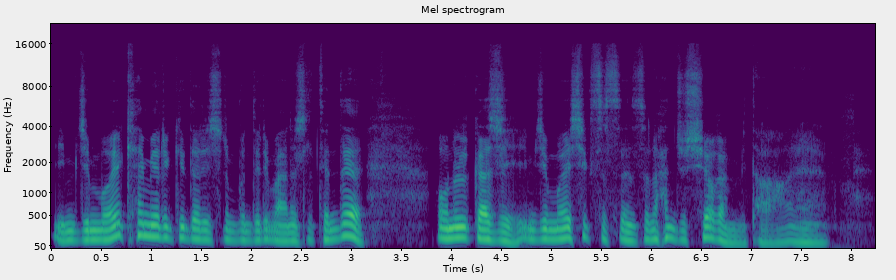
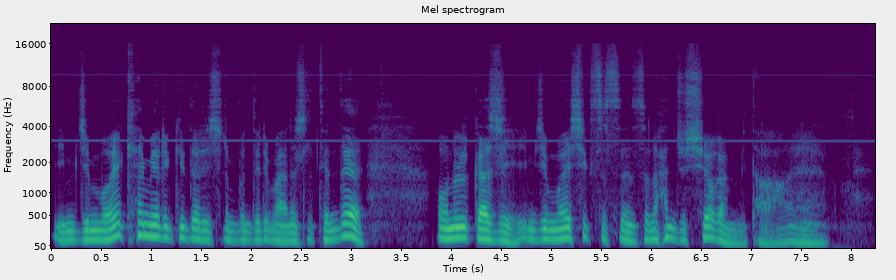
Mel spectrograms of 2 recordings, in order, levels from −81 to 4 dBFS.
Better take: first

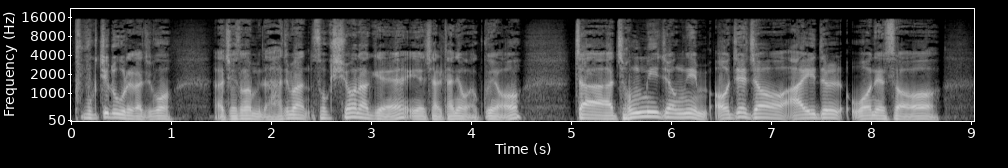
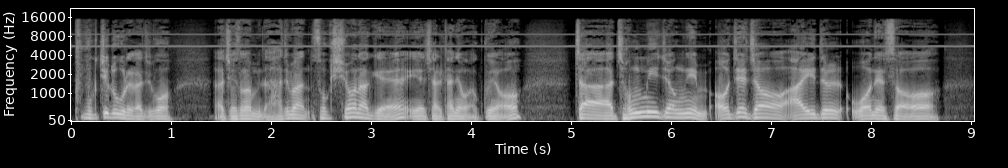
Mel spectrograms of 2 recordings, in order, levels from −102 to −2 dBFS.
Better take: first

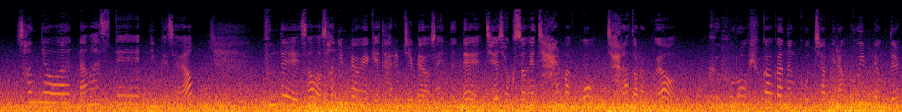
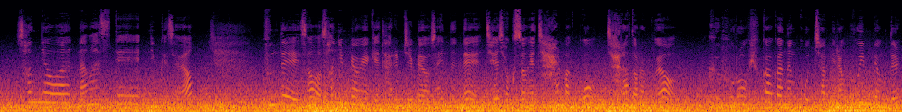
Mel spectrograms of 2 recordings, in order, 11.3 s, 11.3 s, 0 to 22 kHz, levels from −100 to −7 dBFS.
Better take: neither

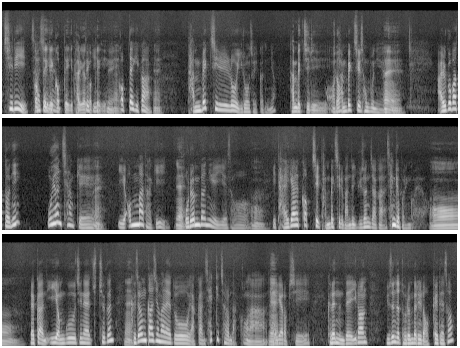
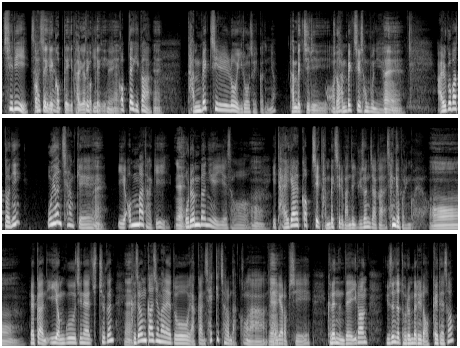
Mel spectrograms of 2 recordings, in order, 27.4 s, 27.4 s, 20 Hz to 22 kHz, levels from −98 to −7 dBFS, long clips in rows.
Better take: second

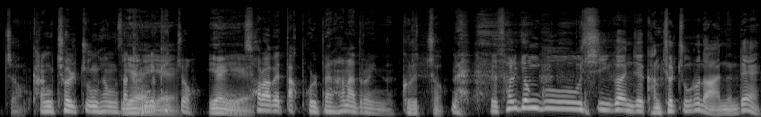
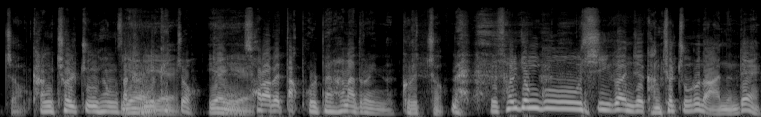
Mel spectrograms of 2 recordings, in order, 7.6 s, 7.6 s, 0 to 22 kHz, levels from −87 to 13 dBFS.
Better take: first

